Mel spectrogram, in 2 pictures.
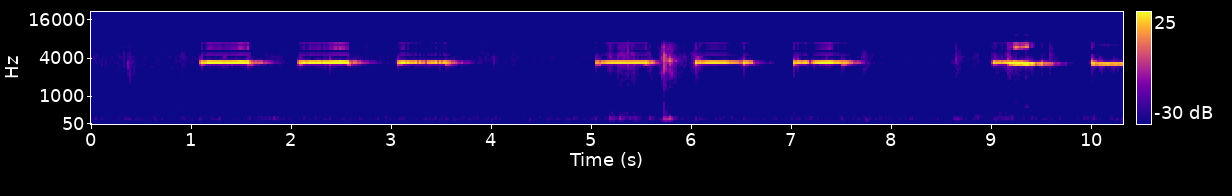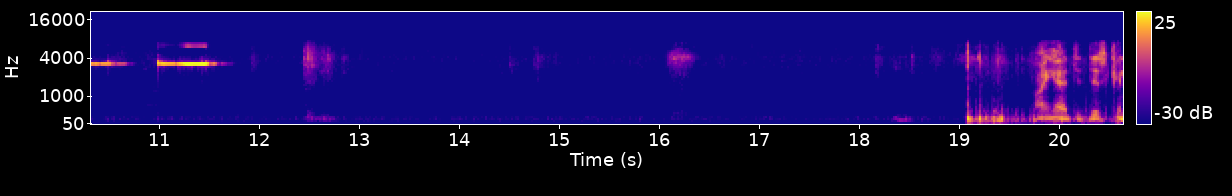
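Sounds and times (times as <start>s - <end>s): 
smoke detector alarm beeping in shrill high-pitched tones: 1.1s - 3.9s, 5.0s - 7.8s, 9.0s - 11.8s
speech: 19.9s - 20.6s.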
